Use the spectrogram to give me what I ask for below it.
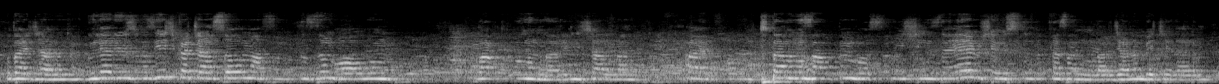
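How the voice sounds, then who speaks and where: Very echoey, even-toned woman giving wedding blessings. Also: high-pitched, moderate pace. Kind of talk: informal blessing speech at a wedding. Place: wedding celebration venue. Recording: very echoey hall, far-off, crowd noise. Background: crowd of guests.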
